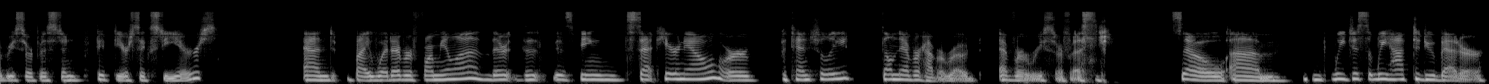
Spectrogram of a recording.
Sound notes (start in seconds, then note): 11.1 laughs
